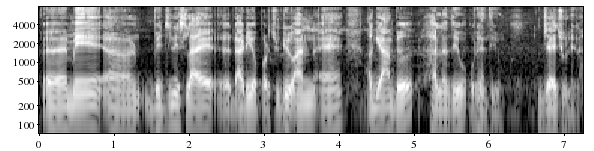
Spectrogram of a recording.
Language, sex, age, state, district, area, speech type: Sindhi, male, 30-45, Delhi, South Delhi, urban, spontaneous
